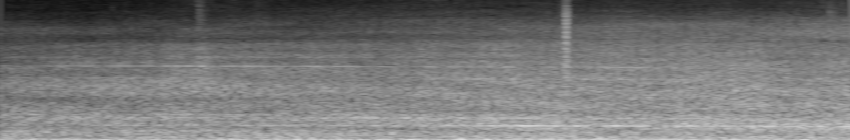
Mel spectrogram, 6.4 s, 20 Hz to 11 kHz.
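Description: A new Qantas Airbus A220 airliner touches down at Vancouver Airport, its engines a continuous, fairly loud roar at a distance, steady with a faint whine running through it.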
